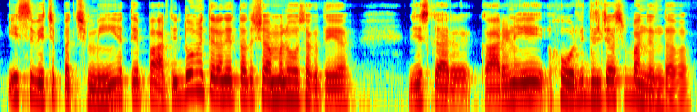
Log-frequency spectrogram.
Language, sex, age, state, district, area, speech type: Punjabi, male, 18-30, Punjab, Kapurthala, urban, spontaneous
